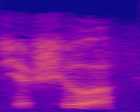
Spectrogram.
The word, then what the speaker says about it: Yeshua: And Jesus is speaking in these pieces, or Yeshua, or how it was probably pronounced during his time as Yeshua, and speaks very, very highly and passionately about the importance of a sense of humor.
